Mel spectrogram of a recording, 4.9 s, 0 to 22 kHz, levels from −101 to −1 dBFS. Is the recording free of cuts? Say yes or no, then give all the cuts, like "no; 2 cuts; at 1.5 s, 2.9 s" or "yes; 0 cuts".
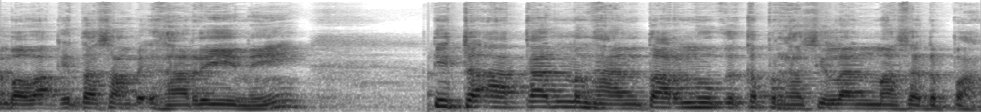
no; 1 cut; at 2.1 s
